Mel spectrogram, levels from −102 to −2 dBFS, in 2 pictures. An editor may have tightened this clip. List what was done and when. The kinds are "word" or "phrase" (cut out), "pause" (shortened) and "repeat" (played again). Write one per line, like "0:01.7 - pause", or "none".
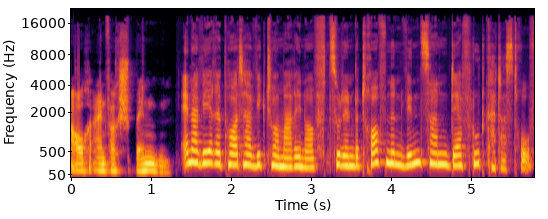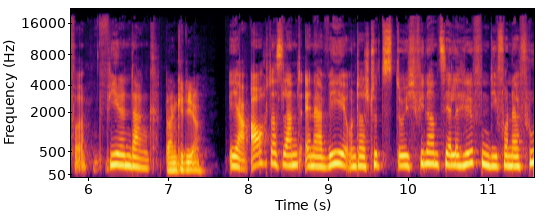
0:06.9 - pause
0:08.0 - word

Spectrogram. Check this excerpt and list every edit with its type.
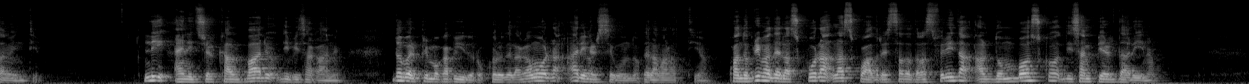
0:05.9 - word
0:06.4 - word
0:07.2 - pause

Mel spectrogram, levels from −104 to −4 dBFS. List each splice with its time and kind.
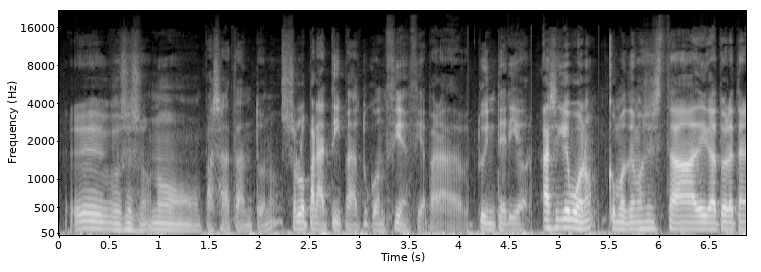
none

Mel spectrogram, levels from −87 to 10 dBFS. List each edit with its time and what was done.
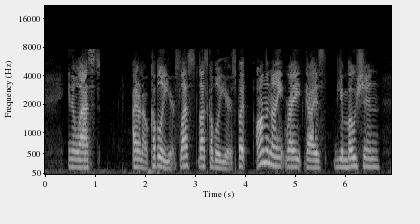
none

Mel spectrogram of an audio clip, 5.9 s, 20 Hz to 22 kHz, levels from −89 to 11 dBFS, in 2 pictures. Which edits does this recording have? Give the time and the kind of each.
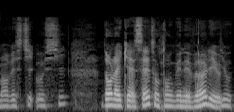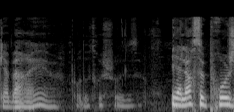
0:02.7 - word
0:03.7 - pause

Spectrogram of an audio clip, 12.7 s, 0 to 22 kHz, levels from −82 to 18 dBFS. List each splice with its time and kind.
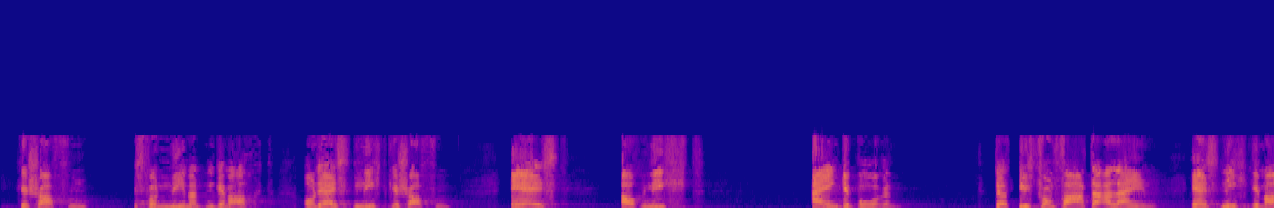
0:01.3 - word
0:10.1 - word

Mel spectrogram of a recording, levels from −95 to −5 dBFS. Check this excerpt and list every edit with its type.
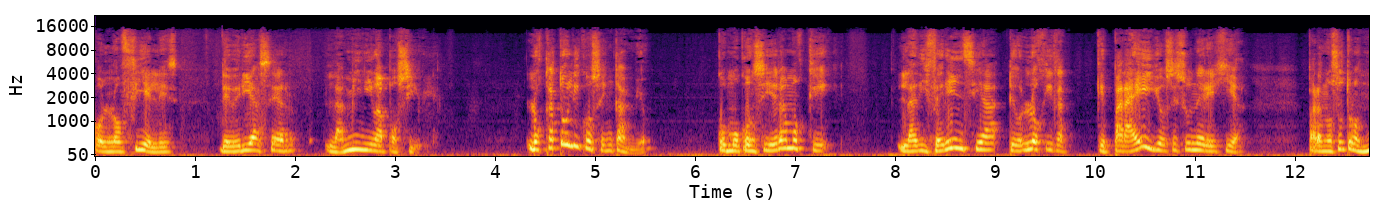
0:04.2 - pause

